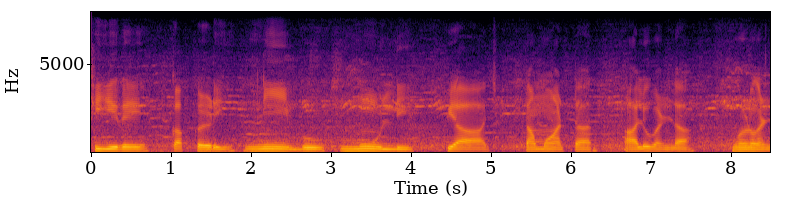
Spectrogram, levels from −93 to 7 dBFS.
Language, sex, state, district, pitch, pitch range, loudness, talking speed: Hindi, male, Madhya Pradesh, Katni, 105 Hz, 100-115 Hz, -16 LUFS, 55 wpm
